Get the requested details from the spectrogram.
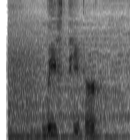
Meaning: A tree sightseer who enjoys observing the leaves change color in the autumn
- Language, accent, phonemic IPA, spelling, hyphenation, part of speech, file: English, General American, /ˈlif ˌpipɚ/, leaf peeper, leaf peep‧er, noun, En-us-leaf peeper.mp3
